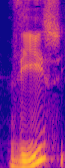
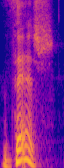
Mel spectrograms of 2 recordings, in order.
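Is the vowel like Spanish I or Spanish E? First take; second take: Spanish I; Spanish E. First: The vowel sounds like a Spanish I. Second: The vowel sounds like a Spanish E. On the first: "vamos a hacer una I española" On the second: "y otro una E"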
